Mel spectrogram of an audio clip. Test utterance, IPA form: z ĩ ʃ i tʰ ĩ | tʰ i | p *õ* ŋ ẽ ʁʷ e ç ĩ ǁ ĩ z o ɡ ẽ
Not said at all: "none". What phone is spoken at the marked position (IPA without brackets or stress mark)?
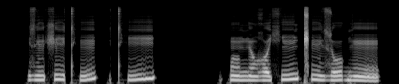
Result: õ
